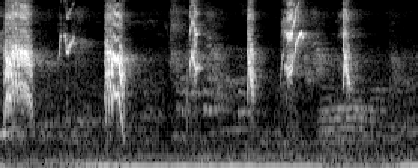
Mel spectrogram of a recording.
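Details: Long-tailed shrike, excited, used to draw other birds into song: two loud grating squawks, then a string of shorter scratchy notes fading over about three seconds.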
